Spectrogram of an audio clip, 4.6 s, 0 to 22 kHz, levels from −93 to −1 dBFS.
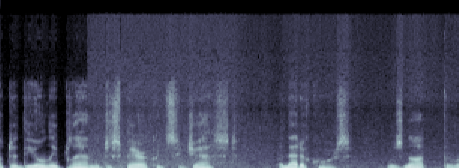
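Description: Speech, and the room noise jumps by about 21 dB at around 1 s, landing about 22 dB below the speech. The noise suppressor catching up is audible from 0.88 to 2.37 s: its estimate lags, so the noise comes through with less reduction at first, then sinks by about 7 dB over roughly 1.5 s.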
